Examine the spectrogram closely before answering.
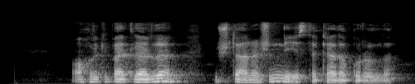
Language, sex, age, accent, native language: Uzbek, male, 25-34, Andijon, Uzbek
